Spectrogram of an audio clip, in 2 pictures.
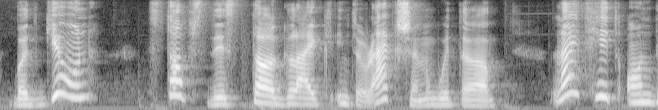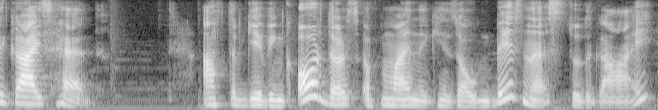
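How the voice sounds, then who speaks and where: A woman's voice: lowish voice, a bit bright. A woman reading a scripted story recap as a narrator, in a playful, tongue-in-cheek way. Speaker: narrator of a comic recap channel.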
